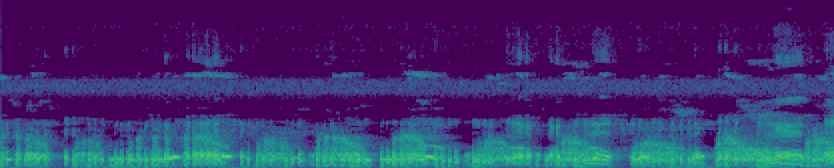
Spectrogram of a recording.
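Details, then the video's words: Lure call of white-breasted waterhen, played to draw birds in quickly: a continuous run of rough, throaty croaks in quick succession, loud and overlapping, with brief gaps between bursts. "suara pikat ruak ruak ini membuat ruak ruaknya cepat datang/auto gacor"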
